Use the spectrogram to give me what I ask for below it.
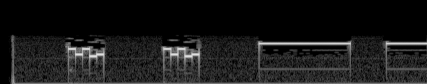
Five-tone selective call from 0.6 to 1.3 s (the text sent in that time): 85845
